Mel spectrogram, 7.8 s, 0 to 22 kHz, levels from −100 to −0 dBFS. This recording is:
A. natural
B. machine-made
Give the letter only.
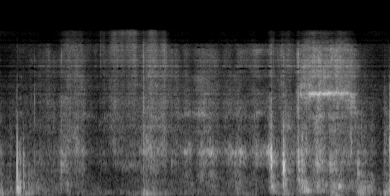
B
